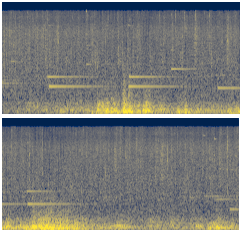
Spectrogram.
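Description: Rain, with thunder rumbling about two seconds in and again, louder, about four seconds in. A slow melody of soft single notes plays over it.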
